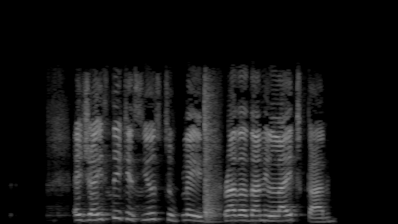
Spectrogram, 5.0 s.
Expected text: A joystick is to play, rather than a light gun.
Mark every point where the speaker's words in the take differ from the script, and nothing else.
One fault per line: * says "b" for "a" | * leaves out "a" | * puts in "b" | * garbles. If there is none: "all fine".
* puts in "used"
